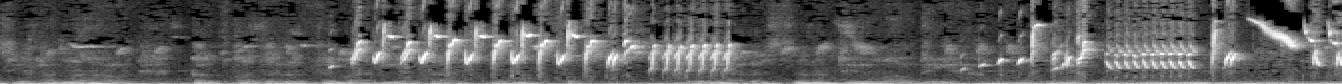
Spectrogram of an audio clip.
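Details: Lively goldfinch song with a quick series of sharp chirps, a buzzy rattle, faint pauses, then more jangling twitters and buzzy trills; low hum and faint speech beneath.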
